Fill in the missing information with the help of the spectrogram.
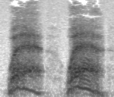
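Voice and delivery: high, sharply hissed question; urgent hiss. A narrator's reading. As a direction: hiss it in mock alarm, pitched well up. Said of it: "hissed Magrat".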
